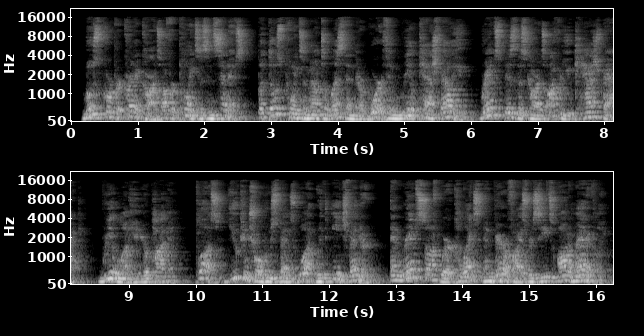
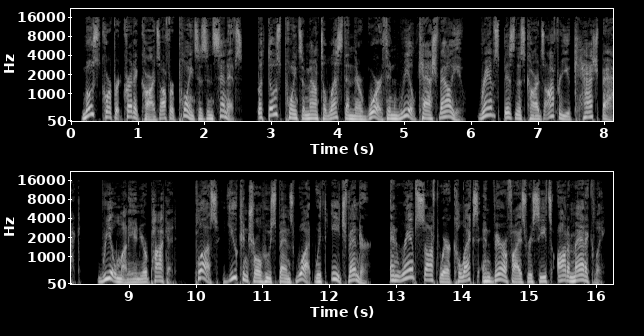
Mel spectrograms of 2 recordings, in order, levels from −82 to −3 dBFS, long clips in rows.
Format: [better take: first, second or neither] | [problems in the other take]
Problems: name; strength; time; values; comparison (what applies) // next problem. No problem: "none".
second | off-mic speech; far // room echo; noticeable; dies away in 0.6 s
